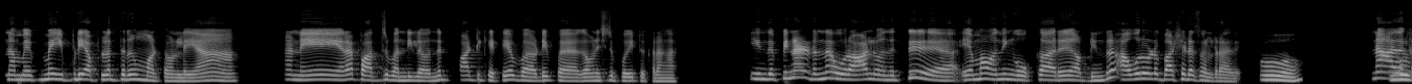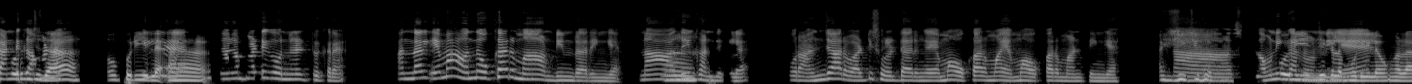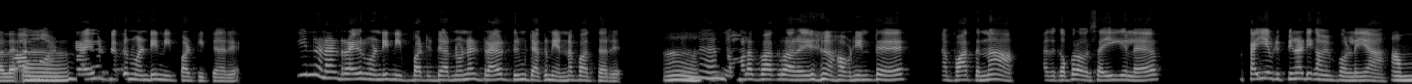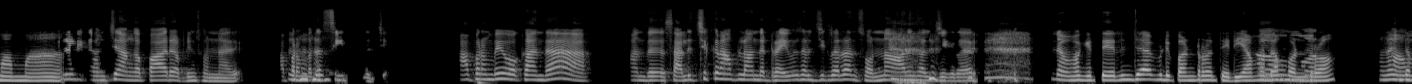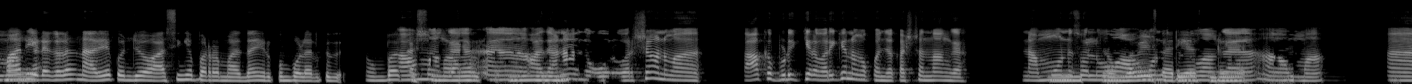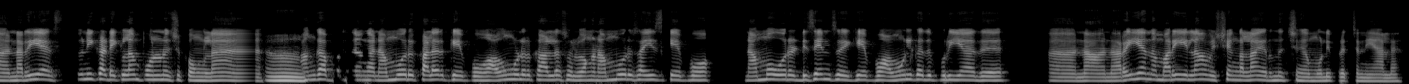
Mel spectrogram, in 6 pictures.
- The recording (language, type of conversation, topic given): Tamil, podcast, நீங்கள் மொழிச் சிக்கலை எப்படிச் சமாளித்தீர்கள்?
- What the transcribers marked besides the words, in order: drawn out: "வந்துட்டு"; laughing while speaking: "ஐயய்யோ! புரிஞ்சிக்க முடியல"; "கவனிக்கல" said as "கவனிக்கன்"; chuckle; chuckle; laugh; laughing while speaking: "சலிச்சிக்கிறாரு"; drawn out: "ம்"; other background noise; "கலரு" said as "கால்ல"; in English: "சைஸ்"; in English: "டிசைன்ஸ்ஸ"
